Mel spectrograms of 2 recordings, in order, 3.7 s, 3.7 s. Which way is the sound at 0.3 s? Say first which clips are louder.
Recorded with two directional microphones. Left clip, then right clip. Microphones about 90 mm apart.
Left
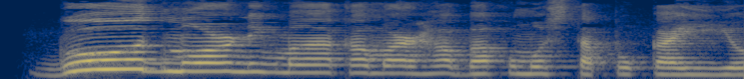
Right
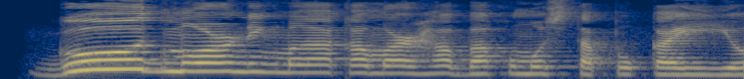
Right 3 dB; 20° right (ahead or behind).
